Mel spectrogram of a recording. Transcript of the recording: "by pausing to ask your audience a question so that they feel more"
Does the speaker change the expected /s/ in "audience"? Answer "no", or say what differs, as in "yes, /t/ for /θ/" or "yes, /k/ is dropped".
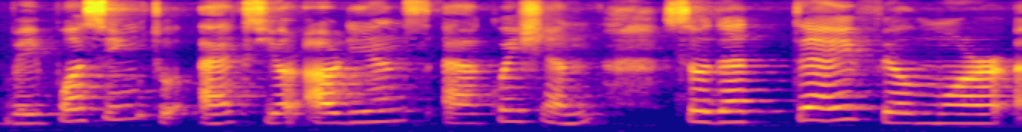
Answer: no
